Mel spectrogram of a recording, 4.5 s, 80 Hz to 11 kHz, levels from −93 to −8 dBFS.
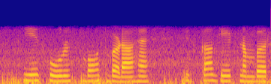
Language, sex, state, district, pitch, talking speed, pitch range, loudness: Hindi, female, Chandigarh, Chandigarh, 195 Hz, 120 wpm, 145-205 Hz, -18 LUFS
